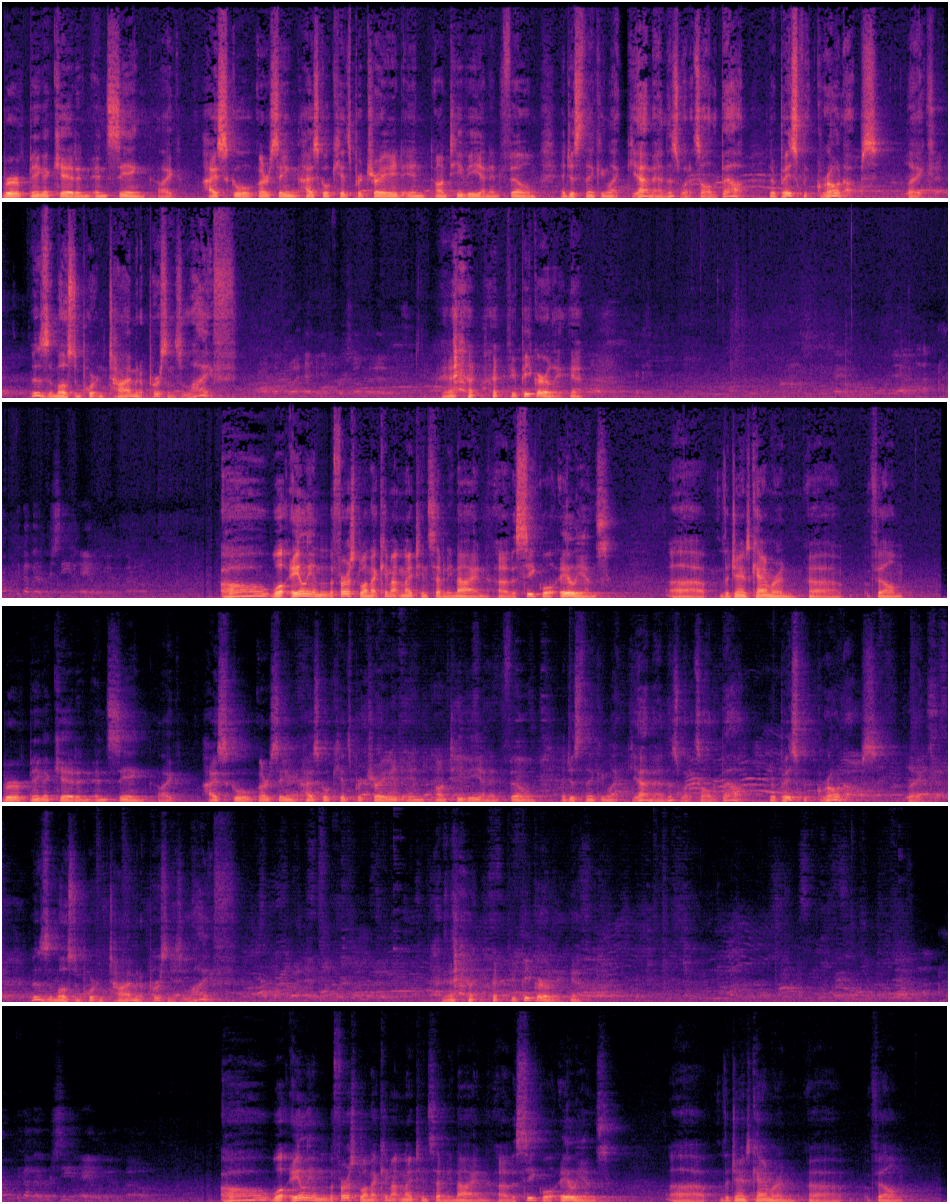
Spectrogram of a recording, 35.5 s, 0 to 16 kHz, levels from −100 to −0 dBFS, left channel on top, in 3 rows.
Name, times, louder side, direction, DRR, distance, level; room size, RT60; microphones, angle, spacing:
voice 1, 0.0-2.2 2.5-6.7 7.0-9.3 9.6-10.9 11.3-11.5 12.2-14.7 17.3-19.1 26.4-31.2 31.9-34.1 34.6-34.9, left 5 dB, 55° left, 0.3 m, -25 dB
sound 1, 3.5-23.2, right 2 dB, 80° right, 2.9 m, -47 dB
voice 2, 11.2-12.3 15.0-16.9 19.1-20.0 22.0-25.5, left 2 dB, 90° left, 2.2 m, -46 dB
18.0 x 17.5 x 4.2 m
head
